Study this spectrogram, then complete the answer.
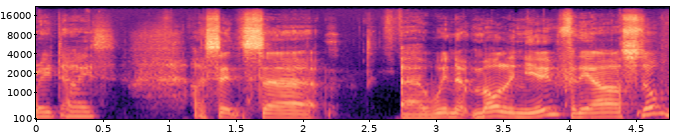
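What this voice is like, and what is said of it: Usual voice. Nothing is said of it.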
